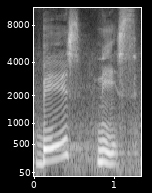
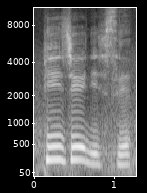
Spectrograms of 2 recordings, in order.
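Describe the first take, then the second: First: The word is said with fewer, linked syllables. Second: The word is said as four separate syllables. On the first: The speaker calls it right. "실제 보시면" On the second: The speaker calls it wrong. "이렇게 네 개의 소리를 말하지만"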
